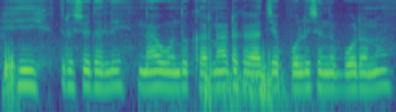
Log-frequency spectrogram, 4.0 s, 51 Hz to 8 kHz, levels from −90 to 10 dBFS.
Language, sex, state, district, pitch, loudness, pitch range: Kannada, male, Karnataka, Koppal, 160 Hz, -19 LUFS, 150-165 Hz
